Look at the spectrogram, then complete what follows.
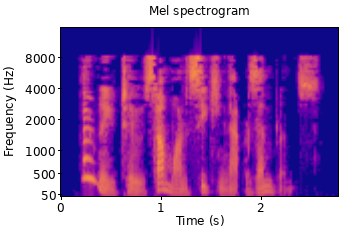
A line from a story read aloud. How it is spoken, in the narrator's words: the fool replied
